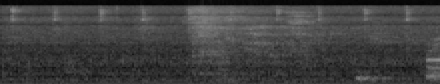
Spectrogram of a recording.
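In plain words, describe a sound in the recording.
A man laughs softly close by.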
